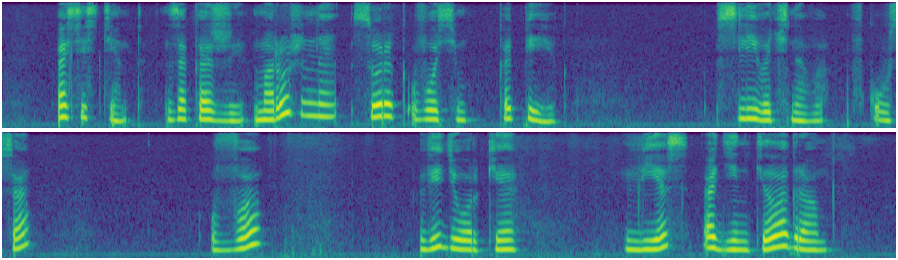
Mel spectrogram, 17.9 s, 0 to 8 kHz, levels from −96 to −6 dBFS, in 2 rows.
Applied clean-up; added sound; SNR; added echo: none; none; none; none.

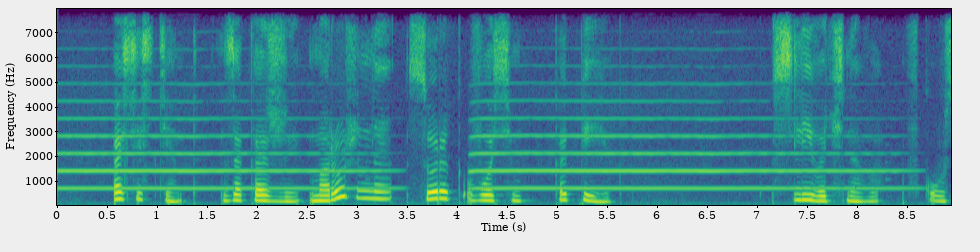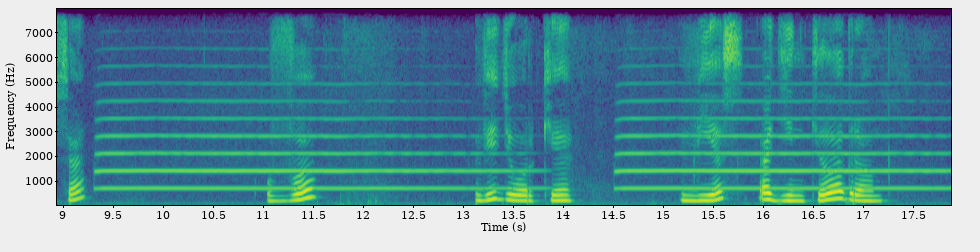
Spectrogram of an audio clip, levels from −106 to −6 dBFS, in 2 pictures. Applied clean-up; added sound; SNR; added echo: none; Trumpet; 8 dB; none.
